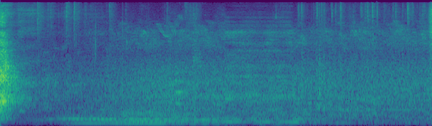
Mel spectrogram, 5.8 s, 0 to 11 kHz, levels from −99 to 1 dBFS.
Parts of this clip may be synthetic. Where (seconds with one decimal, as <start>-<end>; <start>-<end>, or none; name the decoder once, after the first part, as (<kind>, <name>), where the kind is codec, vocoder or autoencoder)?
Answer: 3.0-3.9 (codec, DAC)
